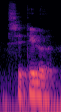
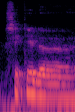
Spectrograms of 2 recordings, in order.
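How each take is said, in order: Both takes have the same delivery.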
